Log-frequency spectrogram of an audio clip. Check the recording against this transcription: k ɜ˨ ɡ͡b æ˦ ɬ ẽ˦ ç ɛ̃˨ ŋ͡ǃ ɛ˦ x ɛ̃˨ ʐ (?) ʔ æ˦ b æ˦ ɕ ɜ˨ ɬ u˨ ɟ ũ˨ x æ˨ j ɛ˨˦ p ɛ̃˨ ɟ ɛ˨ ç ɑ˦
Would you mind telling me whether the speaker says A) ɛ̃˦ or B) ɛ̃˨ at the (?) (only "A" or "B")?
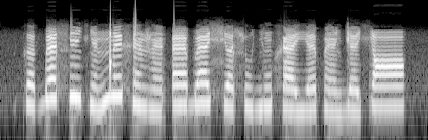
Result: B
